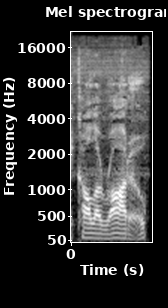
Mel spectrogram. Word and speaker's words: Colorado: do you say Colorado I say Colorado some people say Colorado yeah and so when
